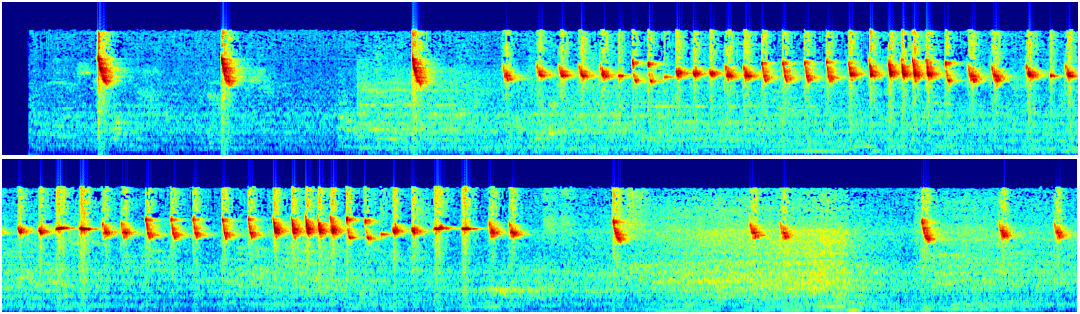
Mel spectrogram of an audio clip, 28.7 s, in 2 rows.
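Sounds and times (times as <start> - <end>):
sooty-headed bulbul chirping rapidly: 2.9 - 3.4, 5.5 - 5.8, 6.6 - 21.6, 22.4 - 22.9, 24.2 - 25.0, 26.6 - 27.0, 27.6 - 28.6.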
